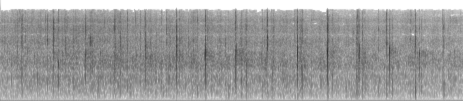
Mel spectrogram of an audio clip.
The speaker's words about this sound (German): Sowas brauchen wir nämlich auch, weil das baut sich ja alles nicht von alleine auf und ab. Und ich finde, das ist mal so ein kleiner Applaus wert.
